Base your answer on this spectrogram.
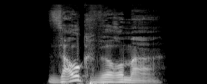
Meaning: nominative/accusative/genitive plural of Saugwurm
- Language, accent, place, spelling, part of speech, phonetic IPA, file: German, Germany, Berlin, Saugwürmer, noun, [ˈzaʊ̯kˌvʏʁmɐ], De-Saugwürmer.ogg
